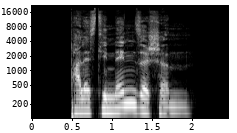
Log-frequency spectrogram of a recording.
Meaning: strong dative masculine/neuter singular of palästinensisch
- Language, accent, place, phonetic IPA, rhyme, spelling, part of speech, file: German, Germany, Berlin, [palɛstɪˈnɛnzɪʃm̩], -ɛnzɪʃm̩, palästinensischem, adjective, De-palästinensischem.ogg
